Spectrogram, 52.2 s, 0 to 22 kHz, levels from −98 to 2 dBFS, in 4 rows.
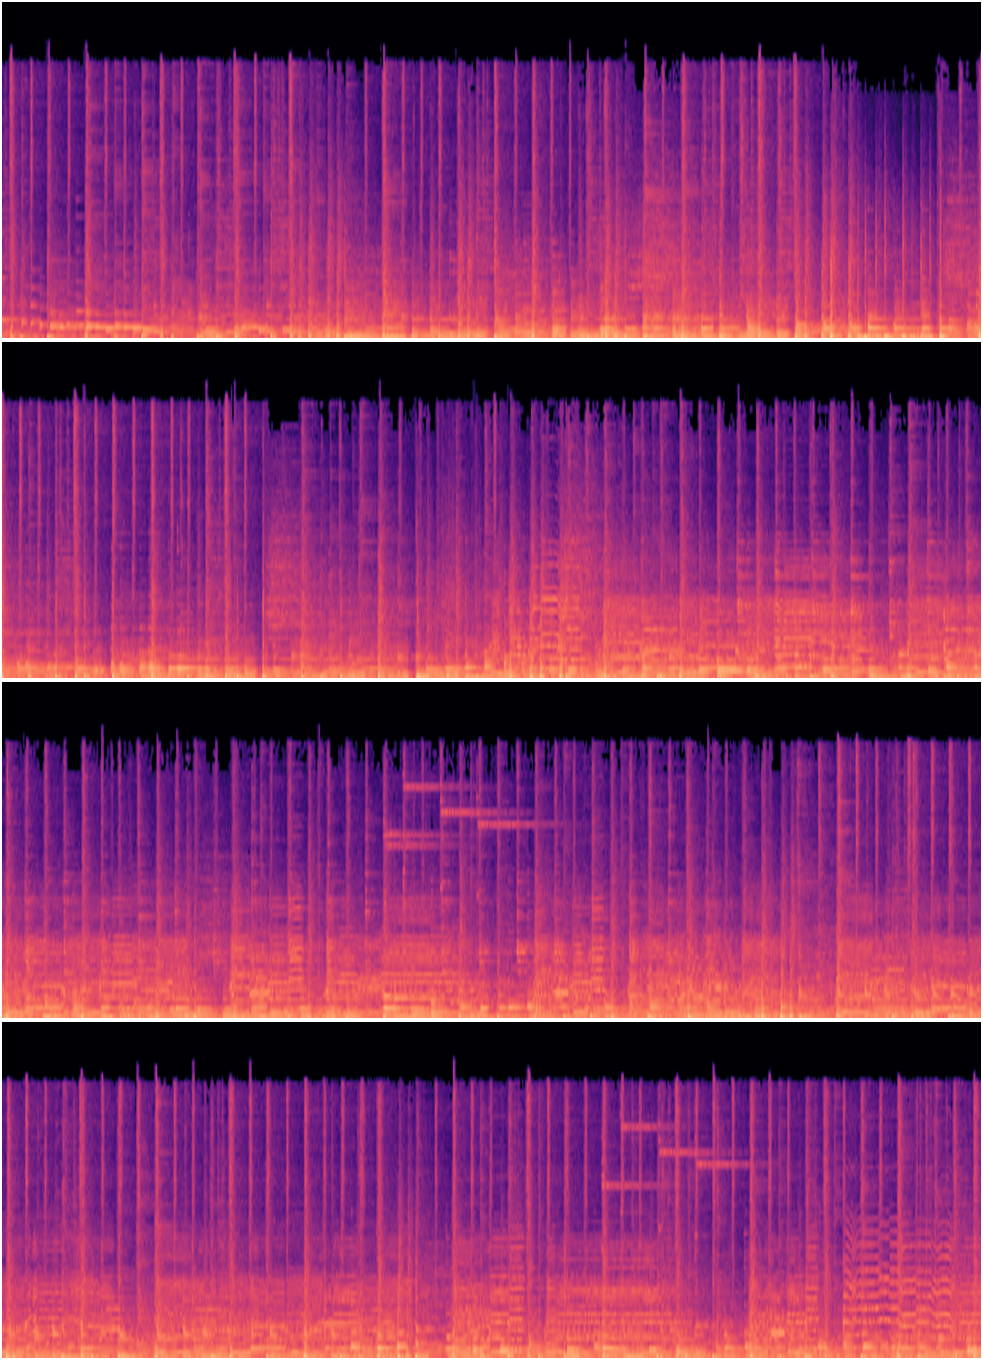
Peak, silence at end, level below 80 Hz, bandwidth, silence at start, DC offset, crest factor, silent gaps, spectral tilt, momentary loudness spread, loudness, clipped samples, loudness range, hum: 0 dBFS; 0 s; -28 dBFS; 19 kHz; 0 s; under 0.1%; 20 dB; none; -5 dB/octave; 4 LU; -20 LUFS; under 0.1%; 2 LU; none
